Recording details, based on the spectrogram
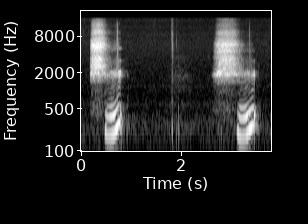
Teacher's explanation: that's the rising tone the second tone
